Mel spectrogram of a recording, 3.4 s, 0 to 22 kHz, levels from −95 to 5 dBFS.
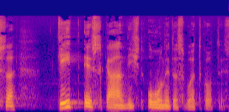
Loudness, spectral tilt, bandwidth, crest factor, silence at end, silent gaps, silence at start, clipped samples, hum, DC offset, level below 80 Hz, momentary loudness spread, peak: -21 LUFS; -4.5 dB/octave; 12.5 kHz; 18 dB; 0 s; none; 0 s; under 0.1%; none; under 0.1%; -64 dBFS; 14 LU; -4 dBFS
